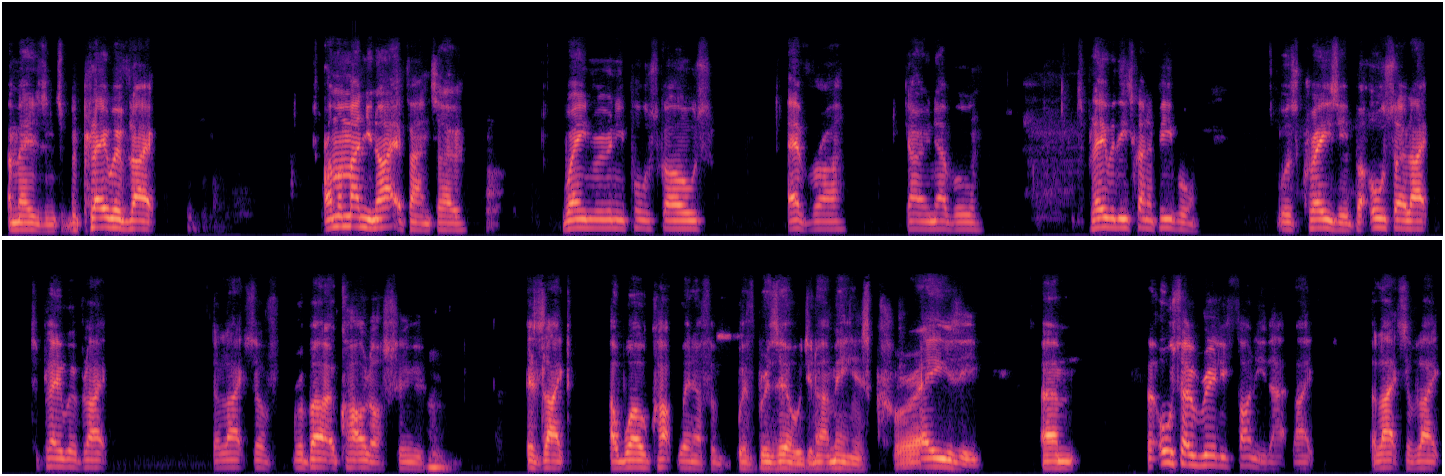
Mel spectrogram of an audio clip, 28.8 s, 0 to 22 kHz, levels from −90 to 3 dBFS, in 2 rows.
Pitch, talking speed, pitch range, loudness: 125 Hz, 140 wpm, 115-145 Hz, -24 LUFS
